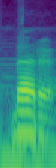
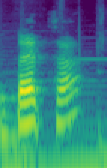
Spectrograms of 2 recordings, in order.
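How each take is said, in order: First: The middle t is a soft, d-like tap. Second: The middle t is a crisp, clear t. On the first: "American people usually they say better" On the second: "you can say better"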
